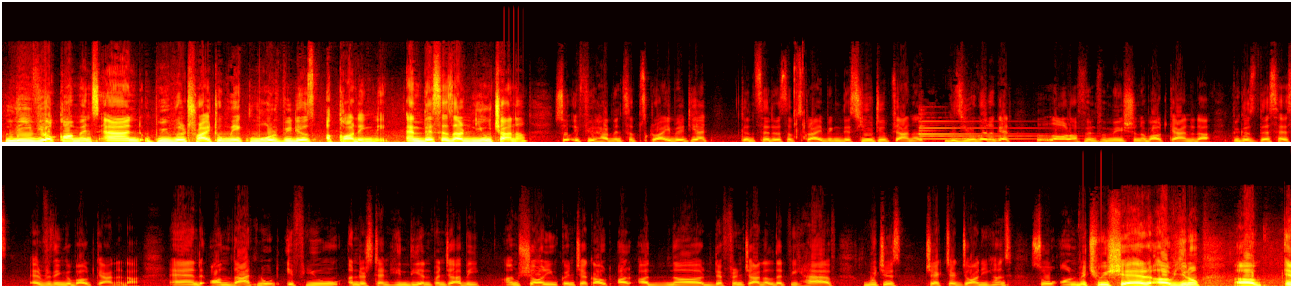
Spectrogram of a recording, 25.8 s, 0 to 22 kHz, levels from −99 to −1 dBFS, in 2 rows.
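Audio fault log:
4.99 to 5.34 s, zipper noise: the level drops by roughly 20 dB in steps of about 3 dB, around 20 per second, with no smoothing between them. Each jump is a small discontinuity in the waveform, so the fade is heard as a rapid ticking riding on the sound.
23.55 to 23.99 s, zipper noise: the same stepped behaviour in reverse, rising by roughly 20 dB in about 3 dB increments at around 15 steps per second. This gives a slightly slower zipping during the climb.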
